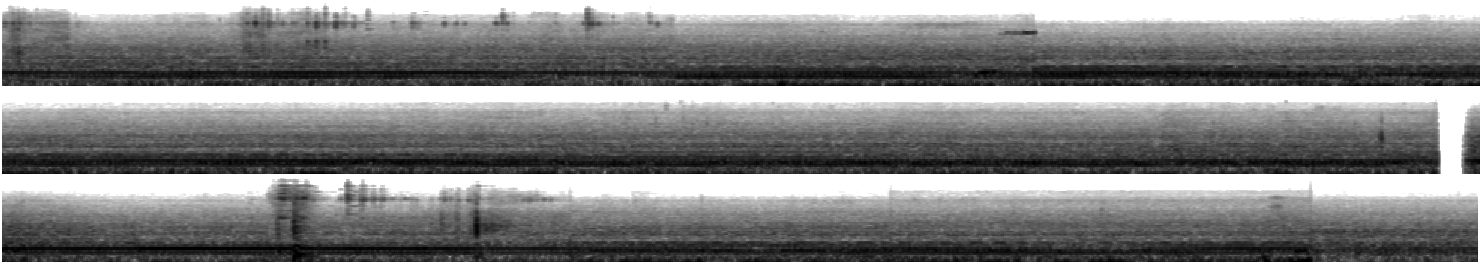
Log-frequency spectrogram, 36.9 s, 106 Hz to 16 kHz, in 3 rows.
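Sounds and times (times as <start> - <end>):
low mechanical hum: 0.0 - 36.9.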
